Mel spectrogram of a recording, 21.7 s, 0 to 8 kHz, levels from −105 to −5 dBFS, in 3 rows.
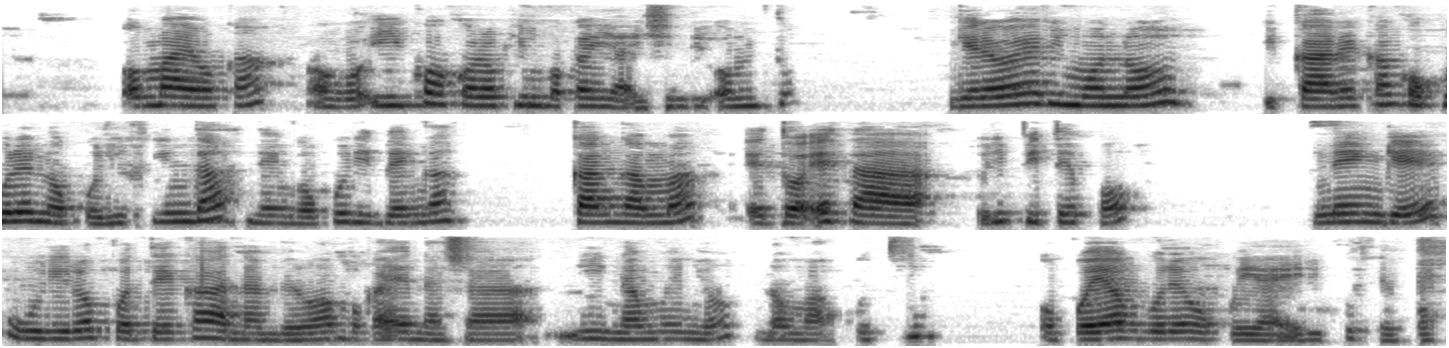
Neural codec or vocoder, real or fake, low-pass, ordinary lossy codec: none; real; 7.2 kHz; MP3, 64 kbps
